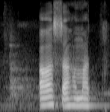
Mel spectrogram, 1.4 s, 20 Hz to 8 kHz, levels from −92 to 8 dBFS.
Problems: background sounds at intervals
